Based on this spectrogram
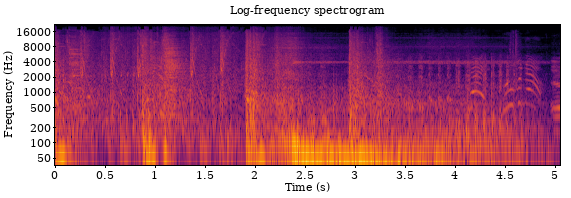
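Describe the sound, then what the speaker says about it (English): Loud volleys of gunfire in the sci-fi game The Outer Worlds, with dense bursts and sharp single shots, while a voice talks over part of the firing. "Shoot it in the ass!"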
